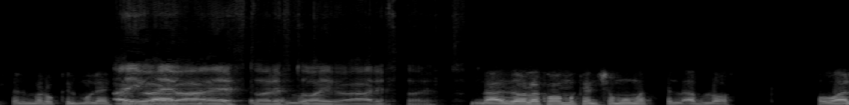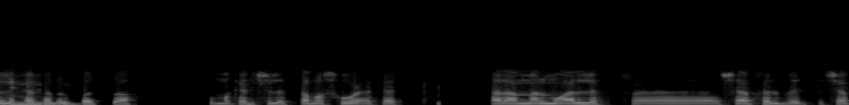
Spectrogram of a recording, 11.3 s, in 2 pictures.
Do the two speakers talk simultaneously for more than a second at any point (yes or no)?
yes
